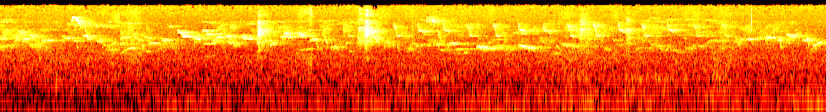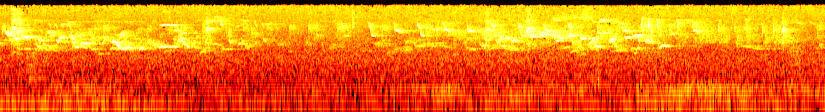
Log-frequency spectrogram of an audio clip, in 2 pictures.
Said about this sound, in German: Es wird eigentlich ganz ähnlich. Die Kulisse wird von außen herum untermalt von Amselgesängen, ziemlich weit oben und Zilpzeit.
